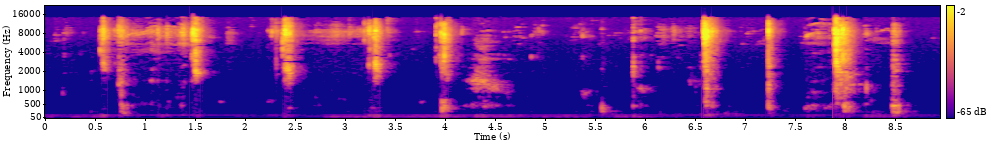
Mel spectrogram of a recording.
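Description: Close-miked eating sounds of a person chewing grilled fish and rice eaten by hand: about a dozen short, irregular wet smacks and clicks of the mouth, over a faint steady low hum.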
